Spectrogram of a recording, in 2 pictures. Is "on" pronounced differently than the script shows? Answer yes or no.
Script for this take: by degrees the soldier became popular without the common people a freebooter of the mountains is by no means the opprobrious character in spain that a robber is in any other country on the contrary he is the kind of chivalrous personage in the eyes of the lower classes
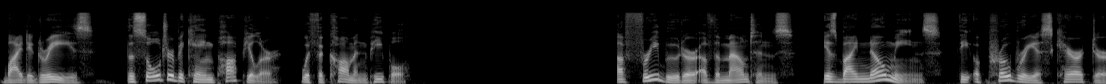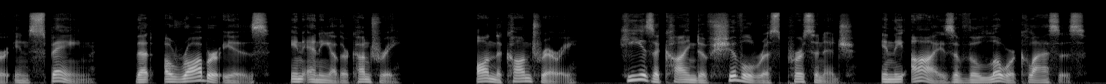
no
